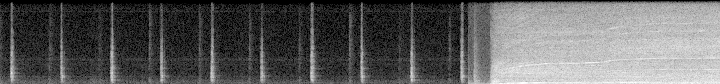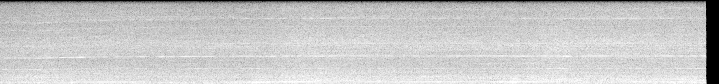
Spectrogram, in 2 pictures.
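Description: Slow, even ticking about once a second, then about nine seconds in a vacuum cleaner switches on: its motor whine rises as it spins up and settles into a steady run, stopping abruptly near the end.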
